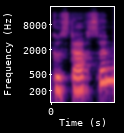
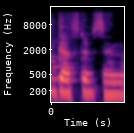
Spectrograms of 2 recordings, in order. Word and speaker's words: Gustafson: Most people pronounce it Gustafsson, which it's not technically how it's pronounced, or the way my family pronounces it. However, I get why people would pronounce it that way because it means son of Gustav. So Gustafsson would make sense, but yeah, it's Gustafsson. It's like a gust of wind, but sun instead of wind.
